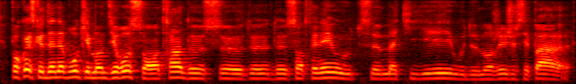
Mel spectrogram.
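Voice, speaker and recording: A man's voice: mid-range voice, steady tone, brisk, mellow. A man streaming a casual wrestling recap, chatty and hesitant, with frequent restarts. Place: home streaming setup. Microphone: streaming microphone.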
